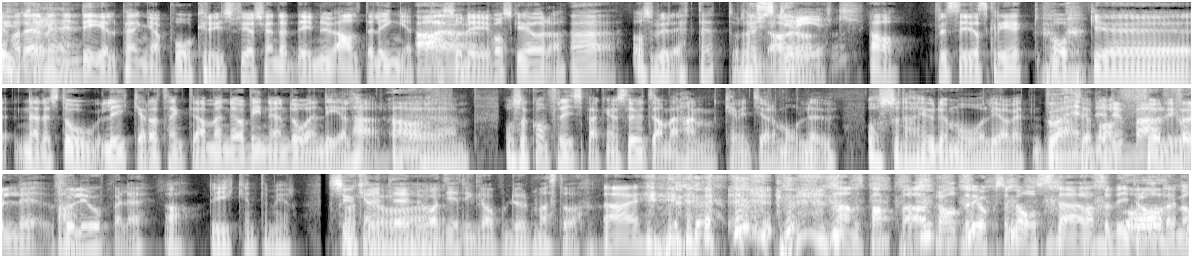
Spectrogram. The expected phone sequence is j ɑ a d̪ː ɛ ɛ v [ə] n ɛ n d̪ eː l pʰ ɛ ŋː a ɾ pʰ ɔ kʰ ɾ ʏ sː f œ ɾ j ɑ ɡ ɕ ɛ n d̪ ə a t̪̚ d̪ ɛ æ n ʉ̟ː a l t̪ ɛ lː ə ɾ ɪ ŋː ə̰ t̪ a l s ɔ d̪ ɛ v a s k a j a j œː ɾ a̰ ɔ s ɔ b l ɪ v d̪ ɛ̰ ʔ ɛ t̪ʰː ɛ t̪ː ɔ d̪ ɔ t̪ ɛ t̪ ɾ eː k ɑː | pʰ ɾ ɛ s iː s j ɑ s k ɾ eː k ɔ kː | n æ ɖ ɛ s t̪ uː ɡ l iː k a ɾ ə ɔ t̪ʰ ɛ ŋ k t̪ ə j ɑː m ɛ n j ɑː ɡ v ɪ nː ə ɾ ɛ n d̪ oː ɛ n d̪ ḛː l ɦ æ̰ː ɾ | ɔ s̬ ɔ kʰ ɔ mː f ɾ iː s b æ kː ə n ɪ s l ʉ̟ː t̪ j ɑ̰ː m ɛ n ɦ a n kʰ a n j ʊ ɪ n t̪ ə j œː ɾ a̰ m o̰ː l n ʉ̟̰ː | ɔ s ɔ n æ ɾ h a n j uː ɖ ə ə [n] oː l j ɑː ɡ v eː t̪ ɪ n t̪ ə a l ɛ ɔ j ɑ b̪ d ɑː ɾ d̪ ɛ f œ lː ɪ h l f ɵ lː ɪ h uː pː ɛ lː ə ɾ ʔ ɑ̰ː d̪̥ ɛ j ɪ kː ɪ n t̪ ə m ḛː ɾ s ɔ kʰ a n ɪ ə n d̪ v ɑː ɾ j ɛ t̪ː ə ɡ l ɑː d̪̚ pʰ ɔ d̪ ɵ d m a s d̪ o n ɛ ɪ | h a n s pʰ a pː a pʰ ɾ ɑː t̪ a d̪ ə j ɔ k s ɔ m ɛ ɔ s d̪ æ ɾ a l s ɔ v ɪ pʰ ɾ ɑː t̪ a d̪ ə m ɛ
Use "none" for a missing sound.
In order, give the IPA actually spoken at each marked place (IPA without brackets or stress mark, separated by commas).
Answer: ə, m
